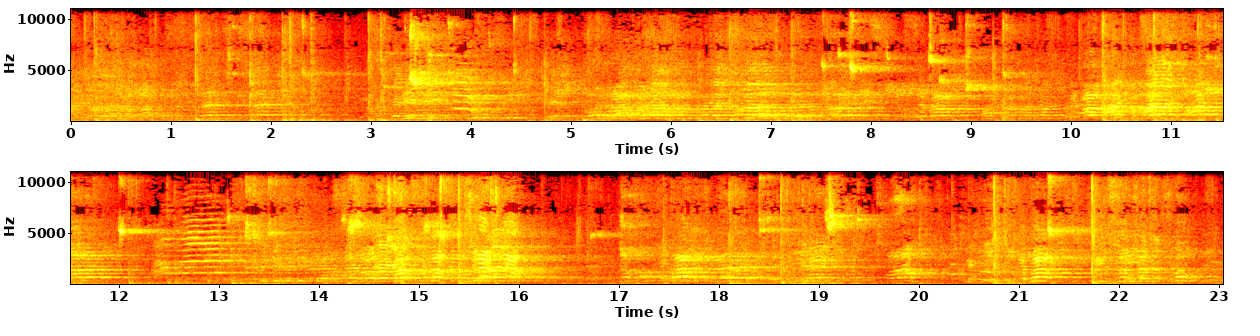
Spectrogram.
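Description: Basketball bouncing on a sports-hall floor during play, echoing in the large hall, with players' voices calling out throughout.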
